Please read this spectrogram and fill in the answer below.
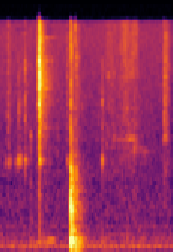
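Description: Two sharp metallic clicks about half a second apart, the second a little louder: jewelry wire and hand tools being handled on the work surface.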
